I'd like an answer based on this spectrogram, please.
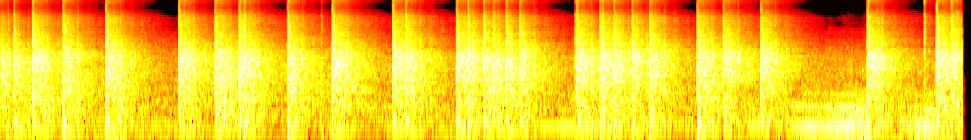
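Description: Firecrackers going off in a long, irregular string: dozens of sharp bangs, about three a second, each with a short echo. The run cuts off suddenly at the very end.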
